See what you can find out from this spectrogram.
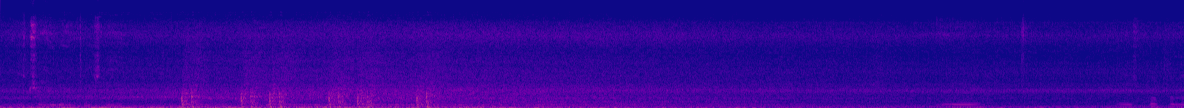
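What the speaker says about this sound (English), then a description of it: "it's just the train going past now" A train passes near an abandoned water tower, a continuous loud rumble and rattle of wheels that slowly eases over the stretch while people talk over it.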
